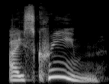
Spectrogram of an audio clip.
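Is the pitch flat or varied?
varied. The pitch moves up and down noticeably.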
